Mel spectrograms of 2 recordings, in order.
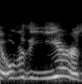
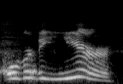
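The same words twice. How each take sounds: First: "over the years" where "years" comes out blurred like "year"; a tongue-tied "years"; fumbled plural. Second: "over the year" said slow and amused, no s on "year"; playful self-mock of "year"; singular slip laughed at. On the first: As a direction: trips on the s of "years". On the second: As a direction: lean into the mistake "year". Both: Shown as a demonstration. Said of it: "I can't even say over the years".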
